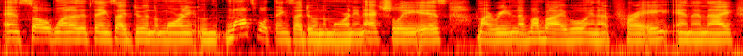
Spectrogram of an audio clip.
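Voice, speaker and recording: A woman's voice: sits low, little pitch movement, fairly quick, few pauses, a little mellow, smooth. A woman talking earnestly and reflectively as a podcast guest, with frequent ums and restarts. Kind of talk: casual interview talk.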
